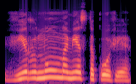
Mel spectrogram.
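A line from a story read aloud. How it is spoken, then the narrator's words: Exasperated growl. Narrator (Russian): прорычала я, начиная выходить из себя из-за его глупого поведения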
